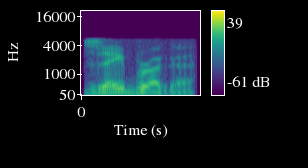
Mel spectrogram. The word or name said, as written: Zeebrugge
